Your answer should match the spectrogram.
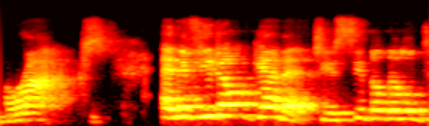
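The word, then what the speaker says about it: Brach's: the logo it says please ask for b-r-o-x that's in case you don't speak German and you don't know how to pronounce this German name Brax and if you don't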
